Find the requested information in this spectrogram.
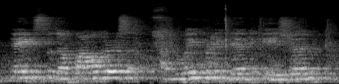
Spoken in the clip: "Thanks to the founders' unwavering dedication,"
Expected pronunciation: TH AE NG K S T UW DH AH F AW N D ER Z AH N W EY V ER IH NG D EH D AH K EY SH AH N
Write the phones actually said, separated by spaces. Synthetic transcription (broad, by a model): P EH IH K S T UW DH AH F AW D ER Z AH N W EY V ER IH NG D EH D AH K EY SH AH N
